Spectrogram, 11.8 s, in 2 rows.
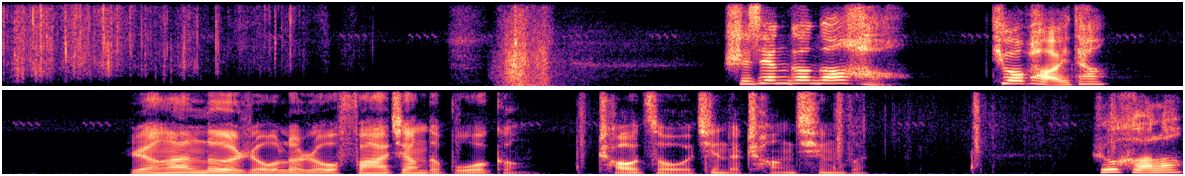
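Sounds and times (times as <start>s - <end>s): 
drawing paper being torn and crumpled into a ball: 0.0s - 1.9s
speech: 3.7s - 5.6s, 6.6s - 10.4s, 11.4s - 11.7s.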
